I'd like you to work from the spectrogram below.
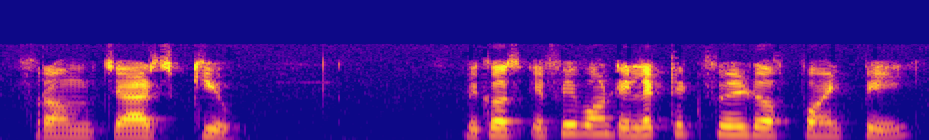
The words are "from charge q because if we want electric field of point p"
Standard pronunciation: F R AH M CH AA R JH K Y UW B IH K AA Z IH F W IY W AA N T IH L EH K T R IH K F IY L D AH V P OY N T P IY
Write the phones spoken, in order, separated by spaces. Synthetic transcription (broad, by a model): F R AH M CH AA R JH K Y UW B IH K AA Z IH F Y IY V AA N T IH L EH K T R IH K F IY L D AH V P OY N T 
